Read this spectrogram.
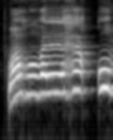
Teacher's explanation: ഹ മഖ്റജ് വരുന്നത് വസത്തുൽ ഹൽക്കാണ്, തൊണ്ടയുടെ മധ്യഭാഗം. സൗണ്ടിനെ വ്യക്തമാക്കി ഉച്ചരിക്കുക കേട്ടോ.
